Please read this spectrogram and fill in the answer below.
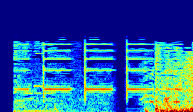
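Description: Opening theme music for a TV segment: steady ringing tones punctuated by three sharp hits about half a second apart, with a brief break before the third.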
